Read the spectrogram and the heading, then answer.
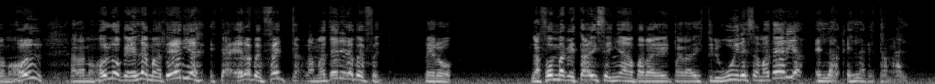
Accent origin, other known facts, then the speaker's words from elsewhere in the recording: Cuba; moved away; nací en Cuba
